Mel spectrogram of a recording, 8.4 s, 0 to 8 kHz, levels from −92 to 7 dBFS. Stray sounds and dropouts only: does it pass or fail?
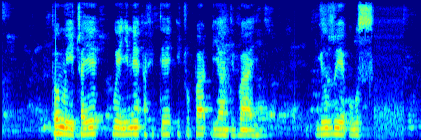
pass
